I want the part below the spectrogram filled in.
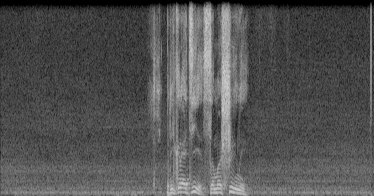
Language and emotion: Russian, angry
